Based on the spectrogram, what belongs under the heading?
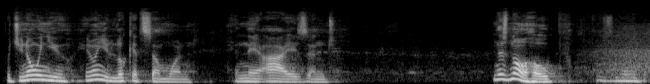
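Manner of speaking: normal talking voice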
